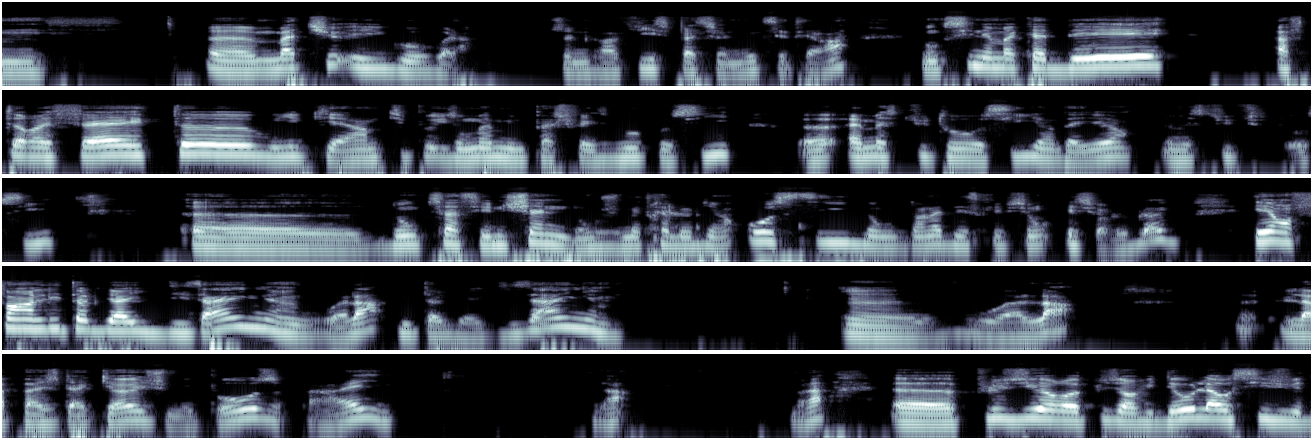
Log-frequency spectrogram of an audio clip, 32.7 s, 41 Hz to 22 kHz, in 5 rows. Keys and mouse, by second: 10.7 click, 12.2 click, 20.5 click, 23.8 click, 27.3 click, 29.1 click, 32.1 click.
